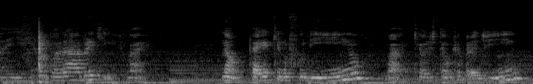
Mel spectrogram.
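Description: Her fairly low, expressive voice moving fairly quickly, a middle-aged aunt who hosts a cooking show works through a casual demo with a child indoors, chatty, patient and encouraging as she explains each step to viewers. The small kitchen sounds roomy, with a distant, helper-held camera a few feet off and music behind.

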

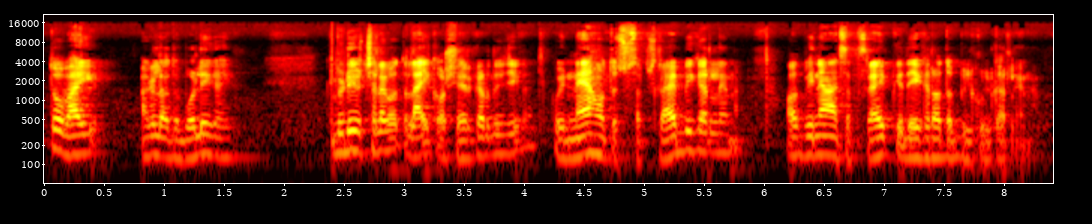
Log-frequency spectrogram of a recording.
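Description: With a gravelly, mid-range voice, a young adult man delivers YouTube commentary straight to camera. He argues pointedly and uses rhetorical questions. He sits in a small, plain-walled indoor room, recorded on a desk microphone in front of him.

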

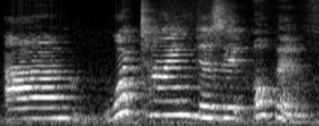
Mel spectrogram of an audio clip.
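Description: Slow, patient Canadian-born teacher, roomy room. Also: female voice, high voice, animated, bright, forceful tone, a little hiss or hum. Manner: many ums and throat clears, encouraging. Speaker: English teacher giving a speaking test. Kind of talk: slow, patient test interview. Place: small classroom office, indoors. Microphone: far camera. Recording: roomy, distant camera sound.

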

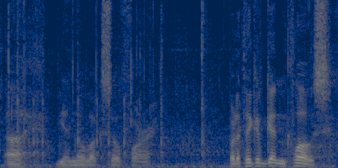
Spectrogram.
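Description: An actor playing a troubled man searching dark woods, who talks haltingly and stammers with nervous laughs. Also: on the low side, animated, background noise, close to an everyday voice. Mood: wry. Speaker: game protagonist. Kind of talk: video game voice acting.

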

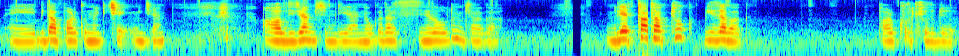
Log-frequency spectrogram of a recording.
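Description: A woman giving casual gameplay commentary, exasperated, swearing and shouting out at the game while chatting to her viewers. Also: medium pitch, slight background noise. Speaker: gaming video host.

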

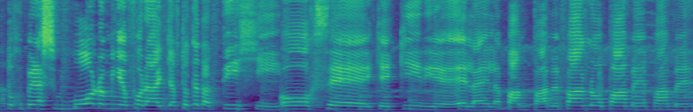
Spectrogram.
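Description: A young woman, sick with a sore throat, giving excitable gameplay commentary as a gaming YouTuber. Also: on the high side, faint music behind. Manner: excitable, exclaiming at the game.

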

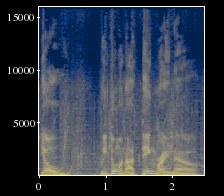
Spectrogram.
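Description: A man giving easygoing, slang-heavy commentary while playing a video game, swearing freely. His voice sits slightly high, with faint game music behind him. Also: slow pace. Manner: laid-back, slangy, swears freely, gets excited. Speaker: gaming YouTuber. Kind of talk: casual gameplay commentary.

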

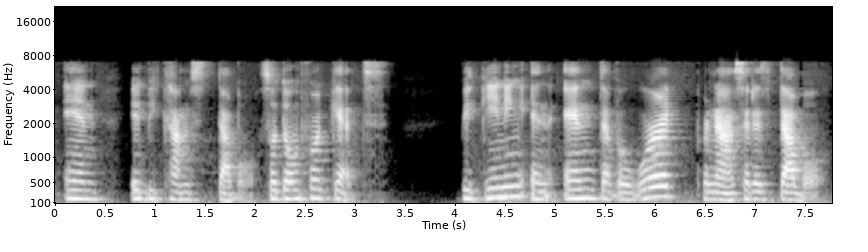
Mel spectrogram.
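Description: Patient teacher, woman, speaks slowly, repeats sounds for students, muffled recording. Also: fairly low pitch, fairly bright tone. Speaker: Spanish teacher. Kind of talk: slow classroom lesson narration over slides.

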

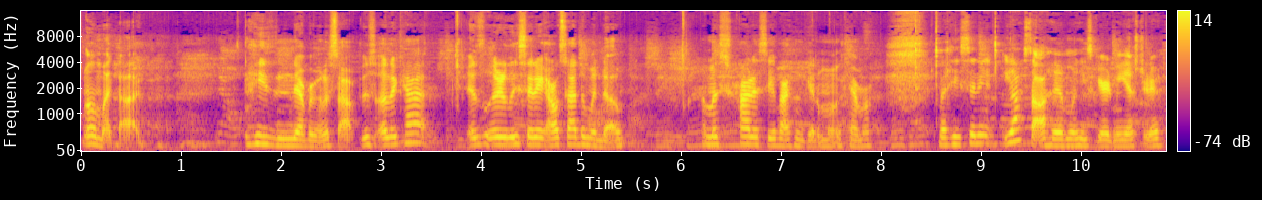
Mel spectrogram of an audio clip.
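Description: A woman's voice: on the low side, fast, sharp tone. Chatty slangy woman vlogging. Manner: chatty, slangy, swears casually. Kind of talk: casual vlog chat. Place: home and car. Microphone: phone camera.

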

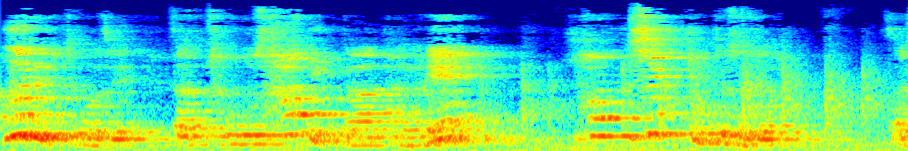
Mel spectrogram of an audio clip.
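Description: A woman's voice: a little high, warm tone, slight background noise. A woman teaching a grammar lesson to a class, often checking in with her students. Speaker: Korean language teacher. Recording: echoey room, from a distance.

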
